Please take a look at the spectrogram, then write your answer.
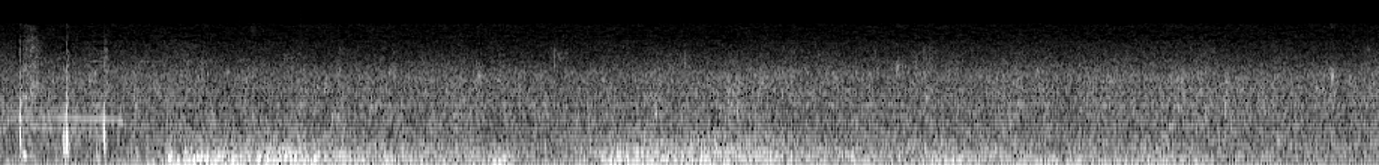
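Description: Steady, dense rain pours down continuously, with a rumble of thunder rolling underneath; a few sharp knocks come right at the start, then the downpour carries on evenly.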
